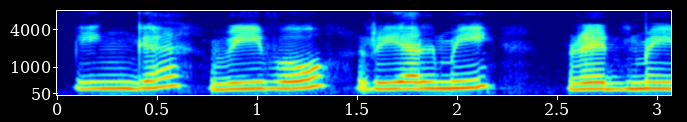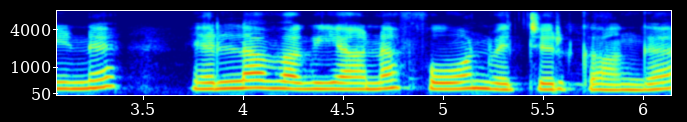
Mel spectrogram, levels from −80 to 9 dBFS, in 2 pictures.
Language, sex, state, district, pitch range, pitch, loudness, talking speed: Tamil, female, Tamil Nadu, Nilgiris, 220-250 Hz, 235 Hz, -13 LUFS, 80 wpm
